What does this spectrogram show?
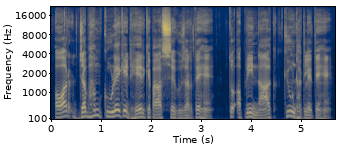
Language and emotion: Urdu, neutral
